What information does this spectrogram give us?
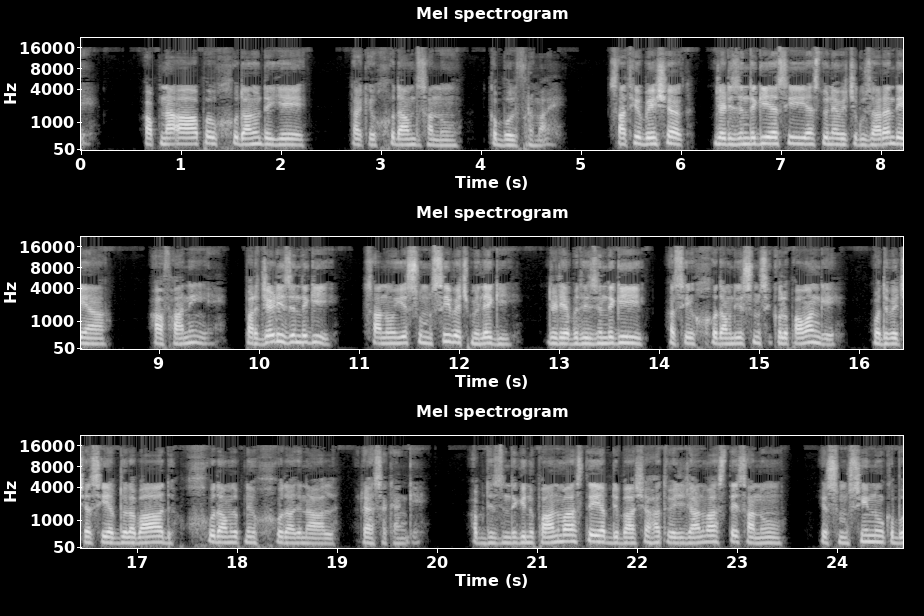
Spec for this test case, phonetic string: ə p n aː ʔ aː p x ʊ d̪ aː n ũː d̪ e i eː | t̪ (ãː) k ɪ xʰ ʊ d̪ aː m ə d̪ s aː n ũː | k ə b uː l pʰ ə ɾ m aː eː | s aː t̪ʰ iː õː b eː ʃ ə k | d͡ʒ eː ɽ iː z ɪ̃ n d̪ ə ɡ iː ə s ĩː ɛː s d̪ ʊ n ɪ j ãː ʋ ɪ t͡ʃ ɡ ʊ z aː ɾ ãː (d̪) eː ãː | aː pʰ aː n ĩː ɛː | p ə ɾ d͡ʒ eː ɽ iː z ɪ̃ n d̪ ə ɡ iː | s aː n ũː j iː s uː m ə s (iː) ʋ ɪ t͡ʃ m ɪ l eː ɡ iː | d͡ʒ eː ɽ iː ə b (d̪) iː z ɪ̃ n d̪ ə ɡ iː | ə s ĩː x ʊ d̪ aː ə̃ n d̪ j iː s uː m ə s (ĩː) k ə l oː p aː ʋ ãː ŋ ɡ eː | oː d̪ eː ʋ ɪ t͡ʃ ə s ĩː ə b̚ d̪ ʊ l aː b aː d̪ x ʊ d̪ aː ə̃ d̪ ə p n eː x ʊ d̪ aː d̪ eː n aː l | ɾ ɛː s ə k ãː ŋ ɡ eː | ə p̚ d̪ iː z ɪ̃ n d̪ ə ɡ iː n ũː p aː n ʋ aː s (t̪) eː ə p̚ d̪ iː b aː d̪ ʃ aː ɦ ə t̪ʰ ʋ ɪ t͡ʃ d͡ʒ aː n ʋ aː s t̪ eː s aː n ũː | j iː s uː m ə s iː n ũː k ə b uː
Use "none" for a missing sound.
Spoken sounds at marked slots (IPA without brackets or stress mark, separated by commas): aː, d̪, iː, d̪, iː, t̪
